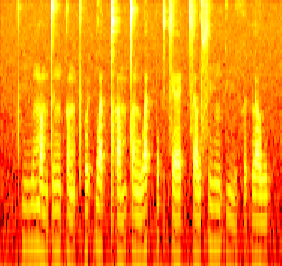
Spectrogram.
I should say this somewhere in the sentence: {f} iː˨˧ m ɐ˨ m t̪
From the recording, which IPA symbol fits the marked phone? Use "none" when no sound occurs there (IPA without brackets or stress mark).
pʰ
